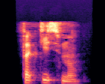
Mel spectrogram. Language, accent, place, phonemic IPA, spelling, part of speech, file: French, France, Lyon, /fak.tis.mɑ̃/, facticement, adverb, LL-Q150 (fra)-facticement.wav
- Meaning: 1. artificially 2. falsely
